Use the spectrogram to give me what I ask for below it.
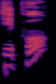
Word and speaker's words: Depot: In Germany, it's called depo. Um in English it's often referred to as a securities account. It's depo spelled like d e p o t.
